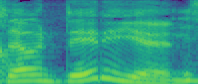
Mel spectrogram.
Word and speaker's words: Joan Didion: Aber natürlich Jean, kenne ich Joan Didion.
